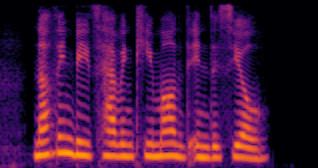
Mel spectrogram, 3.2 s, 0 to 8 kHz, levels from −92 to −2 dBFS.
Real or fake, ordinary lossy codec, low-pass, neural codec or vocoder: fake; none; 7.2 kHz; codec, 16 kHz in and 24 kHz out, 0.4 kbps, LongCat-Audio-Codec, two codebook decoder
